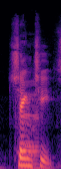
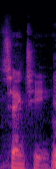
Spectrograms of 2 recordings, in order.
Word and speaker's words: Shang-Chi: Shi-Chan or however you say his name. – Shang-Chi. – Shang-Chi. – Yeah, Shang-Chi.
